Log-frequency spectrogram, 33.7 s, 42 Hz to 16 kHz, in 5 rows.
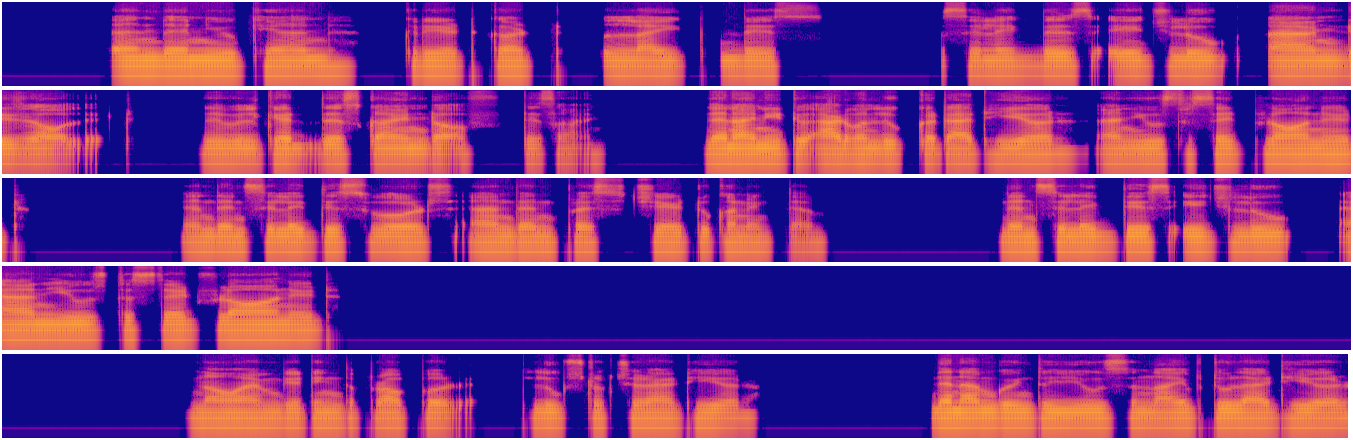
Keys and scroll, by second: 3.1 Tab, 3.9 space, 4.3 c, 4.4 2, 6.6 ctrl+x, 7.3 Tab, 8.3 alt+shift+z, 9.4 alt+shift+z, 10.0 ctrl+z, 10.4 ctrl+r, 11.6 2, 14.3 1, 16.7 j, 17.5 2, 23.5 Escape, 23.8 g, 24.3 Tab, 25.5 Tab, 25.7 ctrl+r, 26.0 ctrl+r, 27.2 ctrl+r, 28.1 ctrl+z.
